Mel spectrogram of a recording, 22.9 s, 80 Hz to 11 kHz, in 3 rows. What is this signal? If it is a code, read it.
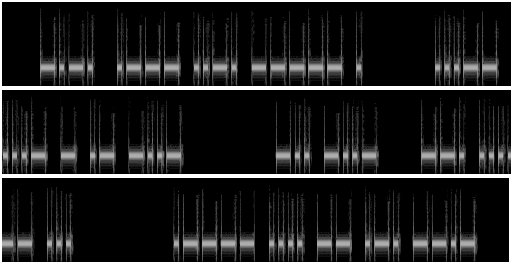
Morse code, heard as a keyed tone, about 17 wpm, 800 Hz. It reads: CJF0E 3VTAX DXG3S 1HMRQ
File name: CW / DET / 1 9 1500C S C 16wpm 2909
